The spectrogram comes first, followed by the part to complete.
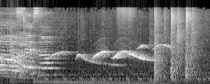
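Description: Whistling in swooping notes that slide up and down, after a long falling 'oh' from a voice. A few sharp noisy strokes come about three seconds in.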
